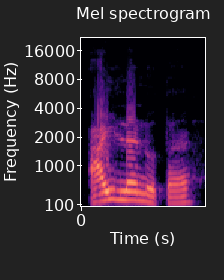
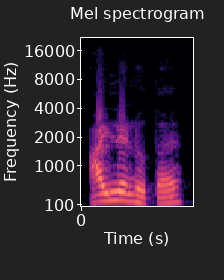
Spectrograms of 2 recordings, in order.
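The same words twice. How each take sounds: The two takes are said the same way.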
